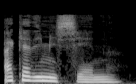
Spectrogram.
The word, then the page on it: académicienne: francais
